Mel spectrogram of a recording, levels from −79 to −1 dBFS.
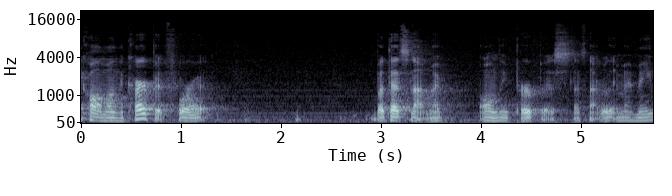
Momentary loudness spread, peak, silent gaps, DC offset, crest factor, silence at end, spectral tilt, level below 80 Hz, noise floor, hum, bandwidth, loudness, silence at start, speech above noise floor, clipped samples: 24 LU; -4 dBFS; none; under 0.1%; 22 dB; 0 s; -6.5 dB/octave; -54 dBFS; -48 dBFS; none; 14.5 kHz; -25 LUFS; 0 s; 24 dB; under 0.1%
